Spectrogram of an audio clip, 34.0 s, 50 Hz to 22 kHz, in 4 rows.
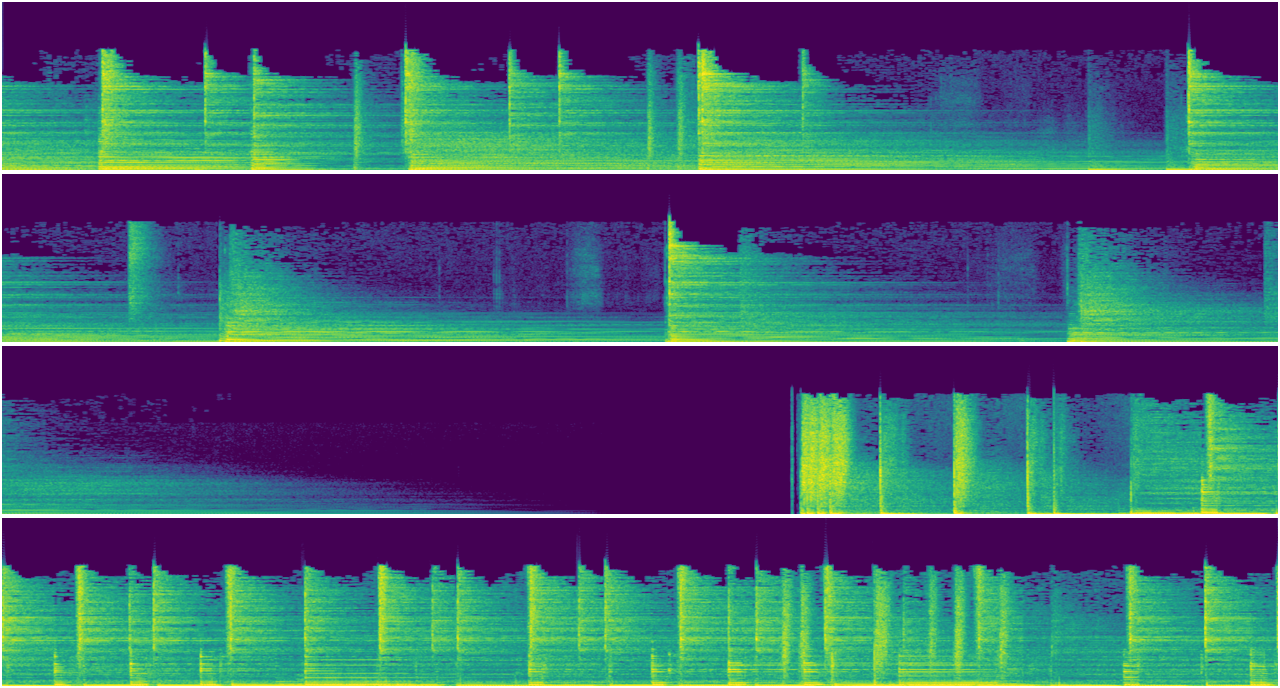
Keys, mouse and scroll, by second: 0.1-0.4 scroll down 3, 0.4-2.0 middle drag, 2.0 s, 5.1-6.5 right drag, 6.5 Tab, 7.1 click, 7.4-8.2 middle drag, 8.2 s, 9.4-10.4 middle drag, 10.4 click, 10.7-11.2 scroll up 1, 11.2 Tab, 12.5 Tab, 12.8-14.0 right drag, 14.0 g, 15.8 s, 16.7 Tab, 17.1 Tab, 17.3 click, 17.8 ctrl+2, 18.2 click, 18.4 Tab, 19.3 click, 19.4 click, 19.8 s, 21.7 Tab, 22.4 s, 23.2 click, 23.5 middle drag, 23.7 click, 24.3 click, 24.5 drag, 24.7-25.9 middle drag, 25.9 click, 26.0 Tab, 26.4 click, 26.5 click, 27.1 ctrl+b, 28.4 middle click, 28.8 click, 28.9 click, 29.2 ctrl+b, 31.2 Tab, 31.4-31.9 middle drag, 31.9 click, 32.2 middle drag, 32.4 click, 32.6-33.3 middle drag, 33.3 Tab.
